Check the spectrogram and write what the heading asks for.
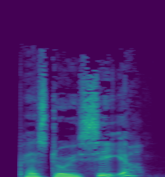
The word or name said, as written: pasteurisere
